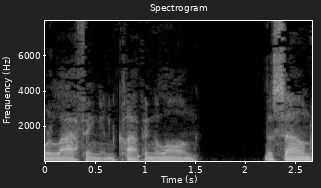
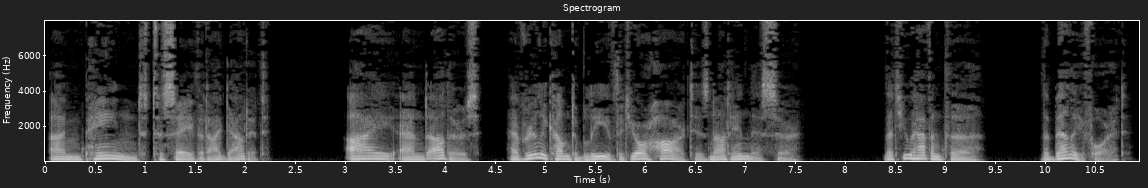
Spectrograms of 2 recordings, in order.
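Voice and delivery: higher, politely pained tone; well-bred regret; 5 semitones higher than usual. A narrator's reading. Caretaker doubts the man's resolve, with well-bred regret. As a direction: regretfully voice your doubts, courteously. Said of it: "replaced by well-bred regret".

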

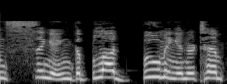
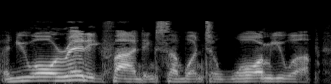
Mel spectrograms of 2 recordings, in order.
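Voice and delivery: deep, soft, taunting voice; hushed, insinuating thug; menacing attacker; 8 semitones lower, 5 dB quieter than usual. A narrator's reading. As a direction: needle the victim low and unhurried. Attacker taunts and threatens victim.

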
